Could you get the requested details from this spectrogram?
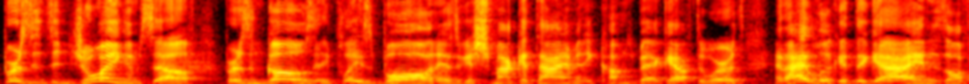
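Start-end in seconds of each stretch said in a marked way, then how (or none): none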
